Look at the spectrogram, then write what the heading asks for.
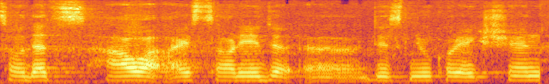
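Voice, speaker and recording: A young woman with a French accent talks through her answers in a low, mellow voice. She often stops, restarts and reaches for words. The tone stays relaxed and unforced. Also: moderate pace, poor audio. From France. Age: young adult. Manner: hesitant, many fillers and restarts. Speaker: fashion designer. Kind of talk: interview answers.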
